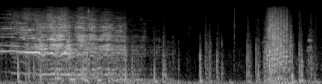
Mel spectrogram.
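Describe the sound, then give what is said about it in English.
A stranger's nag (horse) lets out a loud, shrill whinny lasting about a second, followed by a steady series of sharp hoof clip-clops and a brief breathy snort partway through. “The backbone of the stranger's nag was just about to split me in two when he talked up.”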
